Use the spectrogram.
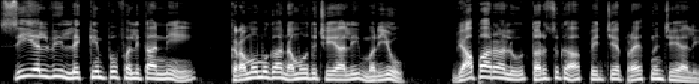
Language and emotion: Telugu, neutral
